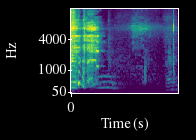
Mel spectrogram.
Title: Escena de tos seca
